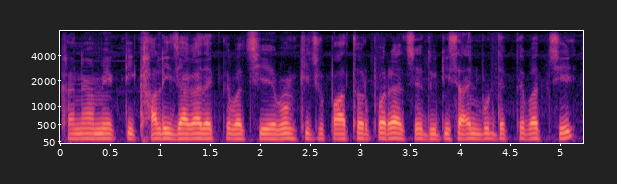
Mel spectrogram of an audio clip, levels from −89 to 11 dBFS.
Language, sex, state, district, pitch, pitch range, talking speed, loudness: Bengali, male, Tripura, West Tripura, 130 Hz, 130-135 Hz, 205 wpm, -17 LUFS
